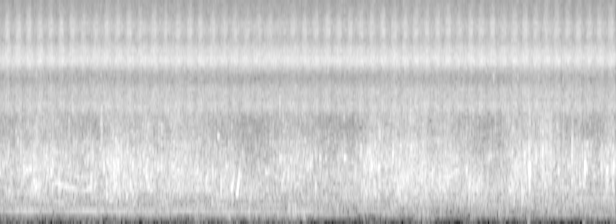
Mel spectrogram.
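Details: Continuous high, pulsating cicada drone from Badija island in Croatia, dense and even throughout, layered over the steady hiss and rumble of the sea with brief faint clicks.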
